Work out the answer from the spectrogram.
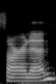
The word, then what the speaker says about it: Saarinen: So this quote, this is from an architect, Elil Saarinen, says, am I pronouncing it correctly? Do you know? I do not speak Finnish. I think know. It's Saarinen, Elil Saarinen.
